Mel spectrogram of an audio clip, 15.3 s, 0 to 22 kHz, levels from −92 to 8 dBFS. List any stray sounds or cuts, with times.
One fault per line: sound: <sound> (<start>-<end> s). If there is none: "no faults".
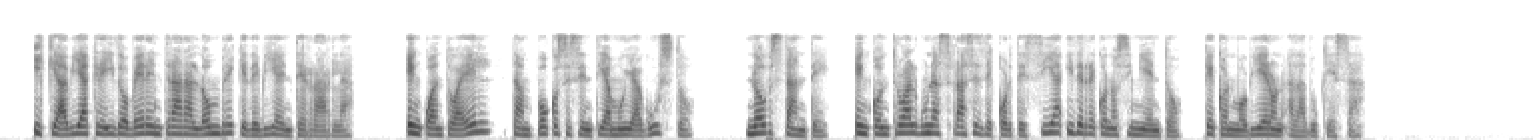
no faults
